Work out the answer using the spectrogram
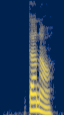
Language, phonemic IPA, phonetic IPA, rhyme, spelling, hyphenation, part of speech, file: Estonian, /ˈtænɑ/, [ˈtænɑ], -ænɑ, täna, tä‧na, adverb / noun / verb, Et-täna.ogg
- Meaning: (adverb) 1. today 2. today: nowadays; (verb) second-person singular present imperative of tänama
